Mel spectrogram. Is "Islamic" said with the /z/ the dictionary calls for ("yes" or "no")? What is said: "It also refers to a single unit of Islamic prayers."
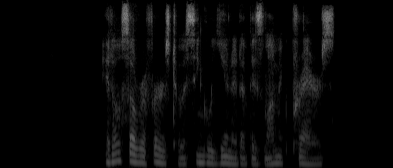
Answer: yes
